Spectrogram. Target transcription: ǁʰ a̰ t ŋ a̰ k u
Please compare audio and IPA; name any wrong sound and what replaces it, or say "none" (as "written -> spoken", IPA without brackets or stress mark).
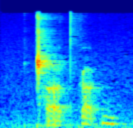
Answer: ŋ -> k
